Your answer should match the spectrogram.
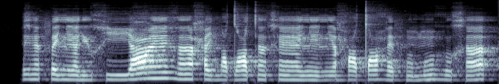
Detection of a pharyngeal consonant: present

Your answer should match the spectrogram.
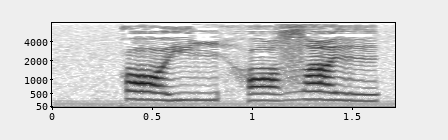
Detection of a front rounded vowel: absent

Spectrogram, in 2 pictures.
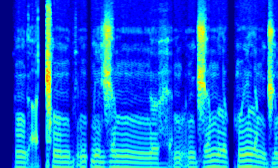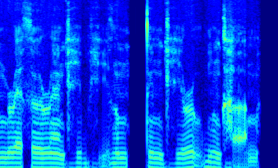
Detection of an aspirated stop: absent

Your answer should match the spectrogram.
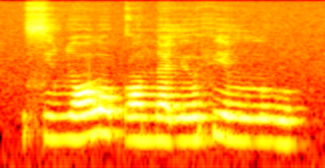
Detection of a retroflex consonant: absent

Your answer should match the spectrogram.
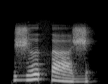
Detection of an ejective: absent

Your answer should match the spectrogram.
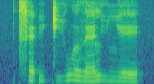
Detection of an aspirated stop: present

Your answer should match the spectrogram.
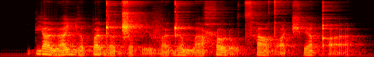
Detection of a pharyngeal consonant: present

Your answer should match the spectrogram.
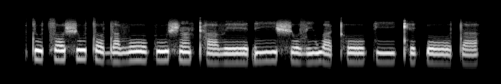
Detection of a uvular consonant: absent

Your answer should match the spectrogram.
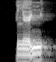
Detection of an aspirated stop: absent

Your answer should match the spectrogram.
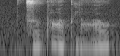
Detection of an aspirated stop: present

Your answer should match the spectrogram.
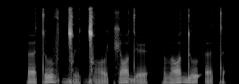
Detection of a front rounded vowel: present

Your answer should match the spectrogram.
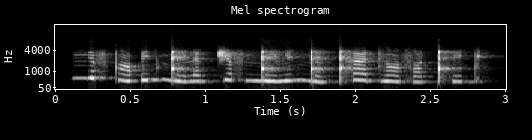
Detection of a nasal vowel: present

